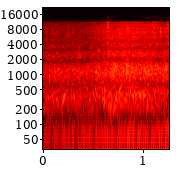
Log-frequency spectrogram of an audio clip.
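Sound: ocean surf waves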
